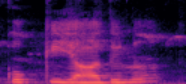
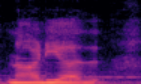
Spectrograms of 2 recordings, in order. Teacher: அந்த குற்றியல் உகரத்தில் உள்ள உகரம் இகரமாக மாறும். அந்த இகரமும் தனக்குரிய ஒரு மாத்திரை அளவுல இருந்து அரை மாத்திரை அளவா குறைஞ்சு ஒளிக்கும். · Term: குற்றியல் இகரம்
